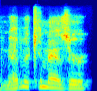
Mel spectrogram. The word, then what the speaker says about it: Nebuchadnezzar: he has risked everything you have pronounced sir two things slightly wrong it's the nebuchadnezzar and it's zion zion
